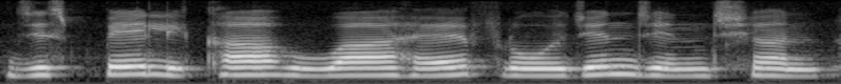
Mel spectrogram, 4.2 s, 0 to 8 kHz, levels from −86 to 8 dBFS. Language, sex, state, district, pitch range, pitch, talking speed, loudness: Hindi, female, Uttar Pradesh, Lucknow, 210-230 Hz, 220 Hz, 115 wpm, -13 LUFS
